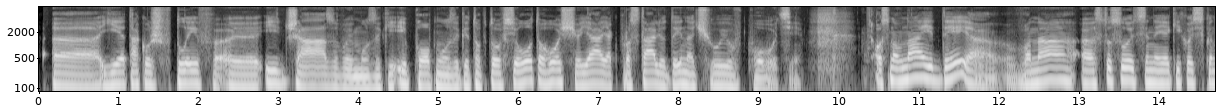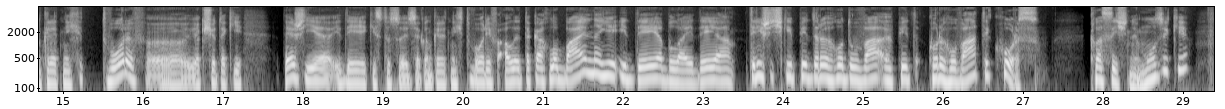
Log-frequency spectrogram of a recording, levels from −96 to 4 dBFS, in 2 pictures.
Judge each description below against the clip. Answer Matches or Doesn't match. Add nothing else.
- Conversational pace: Doesn't match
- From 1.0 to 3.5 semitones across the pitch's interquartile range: Doesn't match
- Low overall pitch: Matches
